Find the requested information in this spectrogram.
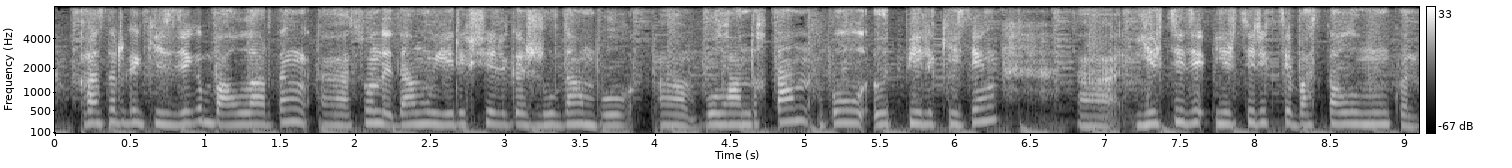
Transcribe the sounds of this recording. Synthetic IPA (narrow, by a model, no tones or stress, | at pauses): qʰɑzɪɾɡʲɪkʲʰezd̪e̞ɡʲɪbɑlˠɑlˠɑɾd̪əɴəso̞nd̪ɑjd̪ɑmuje̞ɾe̞kʃe̞lɪɡʲɪʒəlˠd̪ɑnbo̞lˠʁɑnd̪əq̚t̪ɑnbʊlˠwɵt̪̚pe̞lɪkʲʰe̞ze̞ŋəet̪je̞ɾt̪e̞ɾek̚t̪e̞bɑst̪ɑlˠuəmʏmkʲɪn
